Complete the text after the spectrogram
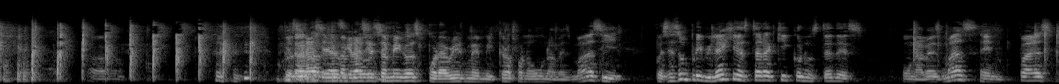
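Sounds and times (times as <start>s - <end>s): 
brisk steady hand clapping: 0.0s - 2.8s, 9.1s - 9.6s
laughter: 2.0s - 3.2s
speech: 2.2s - 10.5s.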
